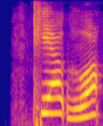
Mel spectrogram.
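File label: "tiane", Mandarin Chinese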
